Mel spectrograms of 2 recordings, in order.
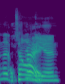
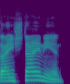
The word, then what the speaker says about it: Einsteinian: it is not how you say it's not naian it's einsteinian right you go to so you go to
